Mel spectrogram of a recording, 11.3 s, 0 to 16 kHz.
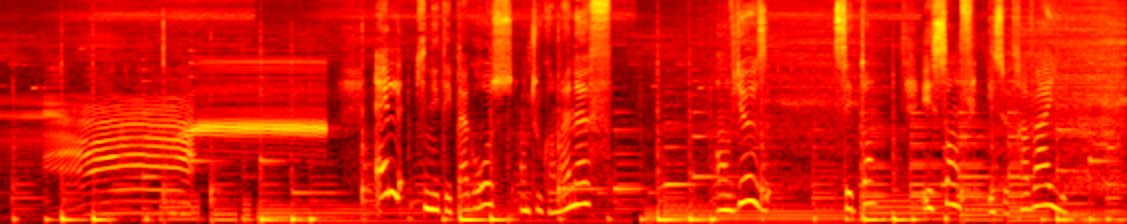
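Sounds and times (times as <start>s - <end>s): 
ox mooing: 0.0s - 3.5s
steady rhythmic musical backing: 0.0s - 11.2s
speech: 4.2s - 6.2s, 7.2s - 11.0s.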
